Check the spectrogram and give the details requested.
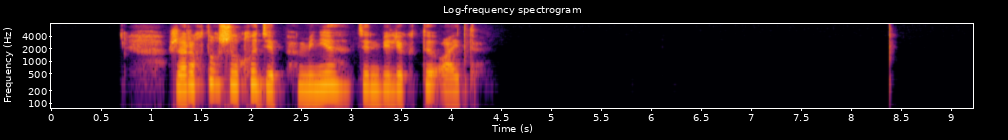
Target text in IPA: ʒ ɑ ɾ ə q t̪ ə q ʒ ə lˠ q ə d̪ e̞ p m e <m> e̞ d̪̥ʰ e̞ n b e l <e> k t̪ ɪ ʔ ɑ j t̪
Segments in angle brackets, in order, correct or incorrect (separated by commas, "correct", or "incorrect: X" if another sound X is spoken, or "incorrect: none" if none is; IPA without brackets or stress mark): incorrect: n, correct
